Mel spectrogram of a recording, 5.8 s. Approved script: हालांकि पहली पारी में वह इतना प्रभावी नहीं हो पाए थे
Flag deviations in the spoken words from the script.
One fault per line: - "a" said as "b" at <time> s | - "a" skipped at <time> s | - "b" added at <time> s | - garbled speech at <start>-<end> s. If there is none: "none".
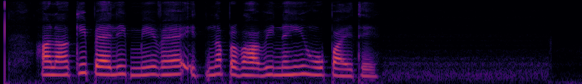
- "पारी" skipped at 1.2 s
